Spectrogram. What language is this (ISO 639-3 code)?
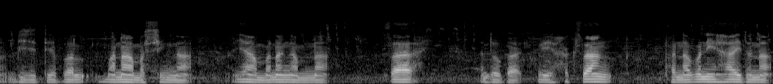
mni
